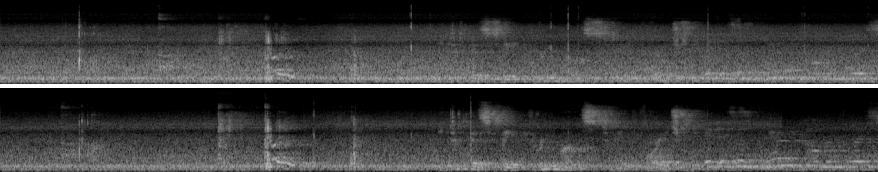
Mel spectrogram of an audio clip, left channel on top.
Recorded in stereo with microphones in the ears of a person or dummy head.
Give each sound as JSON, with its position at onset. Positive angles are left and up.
{"t": 0.8, "sound": "a clap", "side_deg": 55, "distance_m": 5.5}
{"t": 2.2, "sound": "running footsteps", "side_deg": -25, "distance_m": 4.5}
{"t": 4.4, "sound": "a man speaking", "side_deg": -45, "distance_m": 10.0}
{"t": 7.0, "sound": "a woman speaking", "side_deg": -25, "distance_m": 4.5}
